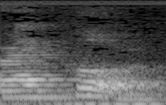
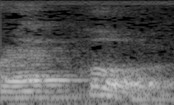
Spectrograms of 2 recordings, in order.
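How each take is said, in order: Both takes have the same delivery.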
